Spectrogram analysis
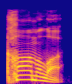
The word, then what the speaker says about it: Kamala: to pronounce her name just think of the word comma the punctuation comma kamala i i haven't forgotten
